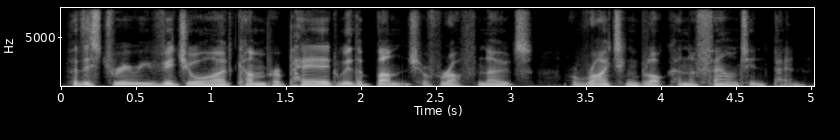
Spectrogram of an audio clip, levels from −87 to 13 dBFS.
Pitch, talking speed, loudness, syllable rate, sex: 140 Hz, 250 wpm, -20 LUFS, 6.0 syllables/s, male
